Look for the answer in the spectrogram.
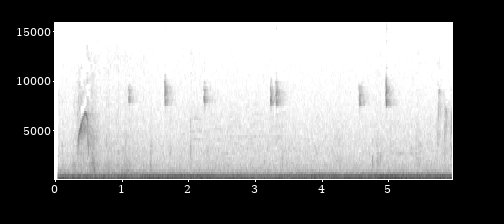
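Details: Black-faced bunting giving its ground call on 6 December 2014: thin, very high, short 'tsip' notes spaced irregularly about every half second to a second, over a steady low rumble.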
